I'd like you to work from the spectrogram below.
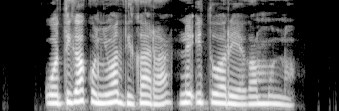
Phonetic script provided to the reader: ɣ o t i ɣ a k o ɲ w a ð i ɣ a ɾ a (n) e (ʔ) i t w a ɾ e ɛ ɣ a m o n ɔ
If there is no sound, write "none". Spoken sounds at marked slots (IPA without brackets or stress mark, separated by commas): n, ʔ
